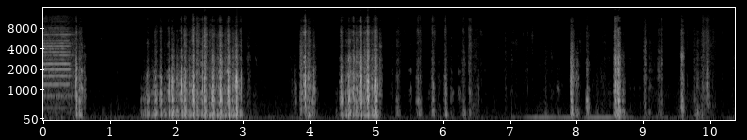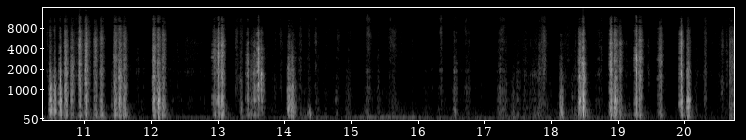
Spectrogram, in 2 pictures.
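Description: Wooden mallet driving a chisel into a timber beam to cut a joint: two quick runs of rapid blows, then single and paired strikes spaced about half a second to a second apart. A compact router's whine cuts off just after the start.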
